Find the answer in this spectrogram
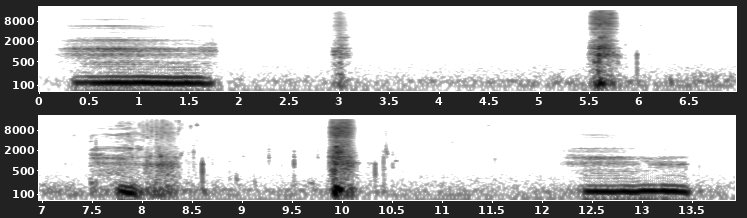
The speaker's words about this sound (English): Usually silent, river otters can make soft chips, squeaks, and the occasional growl.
